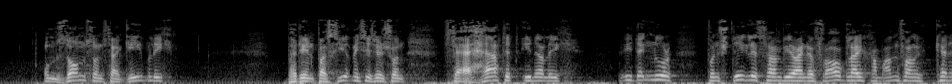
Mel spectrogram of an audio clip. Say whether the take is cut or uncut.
uncut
